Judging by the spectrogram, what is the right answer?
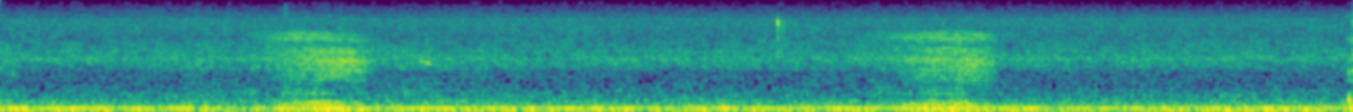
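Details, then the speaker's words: A female dog sleeps and snores quietly: two soft, raspy breath noises about three seconds apart over a steady low room hum. "My dog's snoring. I don't know if you can hear or not. She's over there snoring."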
